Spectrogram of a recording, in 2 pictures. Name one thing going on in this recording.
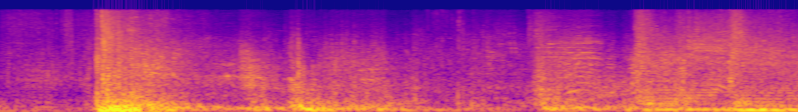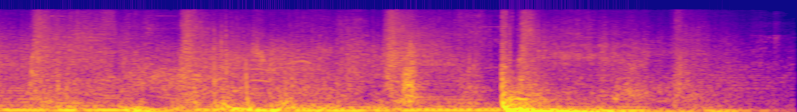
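Magic bolts zap and whoosh in sharp bursts.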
